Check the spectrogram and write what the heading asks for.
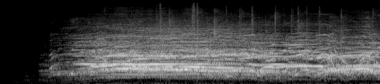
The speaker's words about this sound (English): Do you want to play the sound again? The double the upside? No. The cheering? Yeah. Okay, go ahead.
